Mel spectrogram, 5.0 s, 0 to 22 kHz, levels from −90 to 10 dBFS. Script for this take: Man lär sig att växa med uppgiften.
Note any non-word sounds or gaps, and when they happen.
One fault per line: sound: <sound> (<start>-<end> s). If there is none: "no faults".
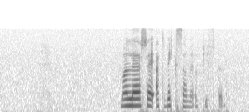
no faults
